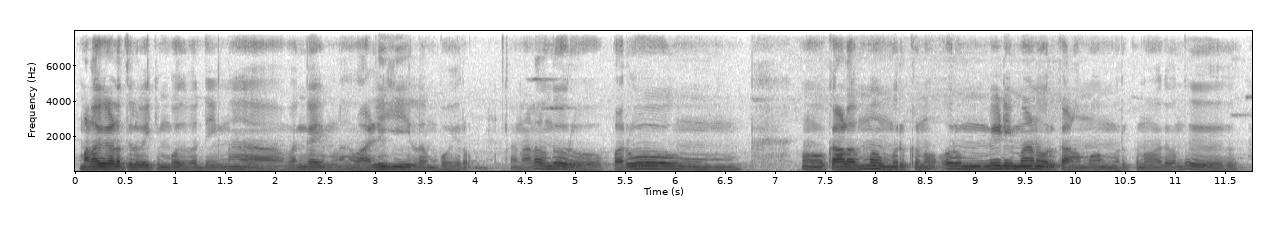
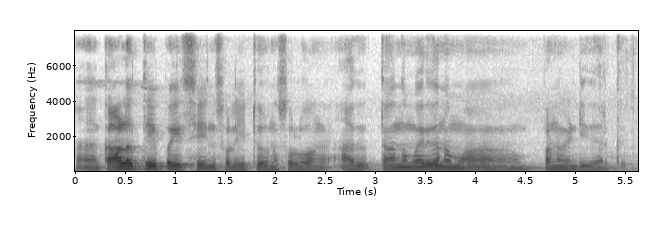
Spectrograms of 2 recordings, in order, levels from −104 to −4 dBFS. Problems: background sounds at intervals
